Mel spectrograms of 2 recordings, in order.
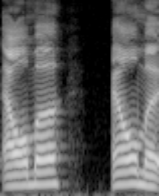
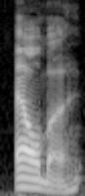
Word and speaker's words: Elma: I'm not going to do a whole P101, but Elma is how that's pronounced. They are very, very insistent that you pronounce it Elma. Just like the folks in Western Massachusetts don't want to hear any H when you talk about Amherst. This is how you pronounce Elma.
